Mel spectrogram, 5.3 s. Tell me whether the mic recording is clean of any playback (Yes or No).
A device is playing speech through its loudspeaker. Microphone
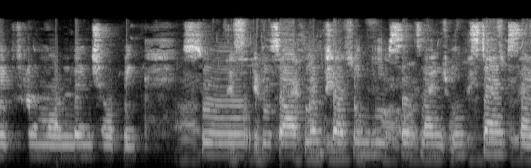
No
